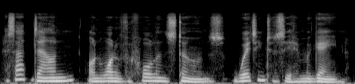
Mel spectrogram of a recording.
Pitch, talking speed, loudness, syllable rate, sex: 145 Hz, 235 wpm, -17 LUFS, 5.9 syllables/s, male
